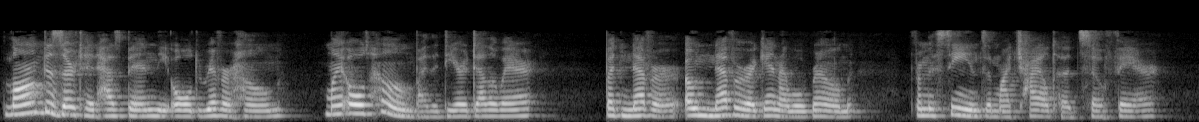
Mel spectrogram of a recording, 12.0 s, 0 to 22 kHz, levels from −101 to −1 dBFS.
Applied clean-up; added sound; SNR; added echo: none; none; none; none.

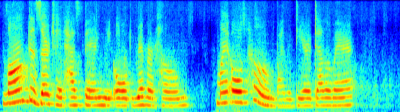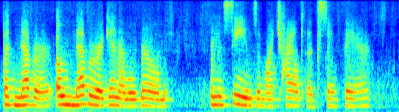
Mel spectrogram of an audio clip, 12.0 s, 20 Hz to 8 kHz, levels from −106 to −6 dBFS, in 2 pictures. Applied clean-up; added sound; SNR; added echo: neural separator model SepFormer DNS4.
